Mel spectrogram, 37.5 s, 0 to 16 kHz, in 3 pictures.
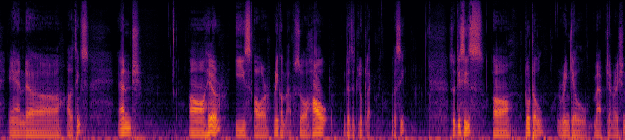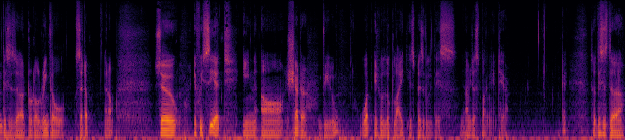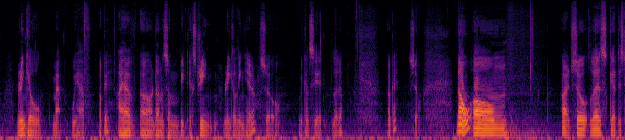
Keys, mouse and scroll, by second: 1.2 click, 2.1 click, 3.0-3.5 scroll down 2, 3.6 shift+click, 4.4 click, 5.8-6.3 drag, 7.5 ctrl+shift+click, 8.6-9.9 ctrl+shift+drag, 10.0 scroll up 1, 10.3-10.8 shift+drag, 11.0 drag, 11.8-12.8 drag, 12.9-13.8 drag, 14.1-15.2 drag, 15.9 middle click, 16.0-16.4 drag, 16.7-17.1 ctrl+shift+drag, 17.7-18.2 drag, 18.7 click, 19.2-19.6 drag, 20.1-21.7 drag, 23.8-24.6 shift+drag, 24.8 alt+shift+a, 25.0-25.9 alt+shift+drag, 26.3-27.1 drag, 28.7-29.3 drag, 29.4-29.8 shift+drag, 29.8 shift+scroll up 1, 30.1-30.6 shift+drag, 31.0-31.6 drag, 31.9 drag, 33.1 shift+middle drag, 33.4-34.1 shift+drag, 34.6-35.3 drag, 35.4 click, 36.7-37.5 drag.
